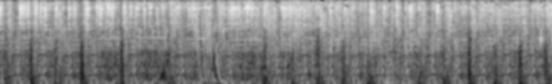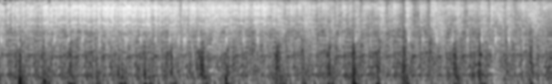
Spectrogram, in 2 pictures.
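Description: Rapid game weapon shots fire over and over.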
